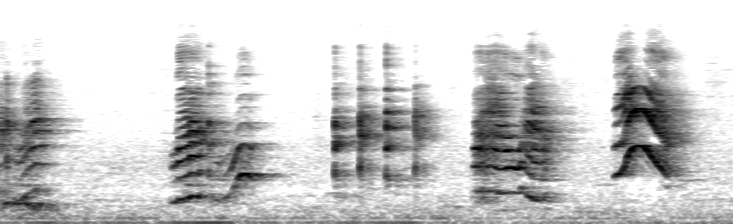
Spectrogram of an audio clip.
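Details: Indian ringneck parakeet that talks, trained to say mummy and papa, uttering a run of speech-like squawked phrases with rising and falling tones, short clipped clicks in the middle, and a final upswept squeal.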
